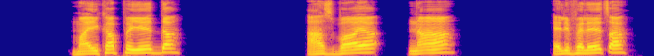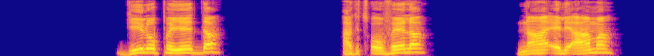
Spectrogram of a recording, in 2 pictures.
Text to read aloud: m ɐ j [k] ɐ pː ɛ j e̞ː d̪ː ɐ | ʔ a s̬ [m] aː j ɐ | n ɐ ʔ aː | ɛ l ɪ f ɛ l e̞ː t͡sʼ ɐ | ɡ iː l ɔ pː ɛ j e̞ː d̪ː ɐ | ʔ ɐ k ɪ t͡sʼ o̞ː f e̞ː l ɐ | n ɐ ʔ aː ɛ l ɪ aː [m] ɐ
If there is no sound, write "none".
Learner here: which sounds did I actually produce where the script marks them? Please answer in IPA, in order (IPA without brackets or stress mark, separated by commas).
k, b, m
